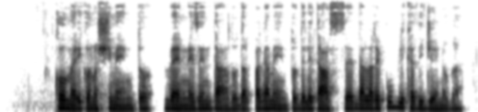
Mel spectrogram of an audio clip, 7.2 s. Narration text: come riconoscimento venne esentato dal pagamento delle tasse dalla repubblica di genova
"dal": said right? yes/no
yes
